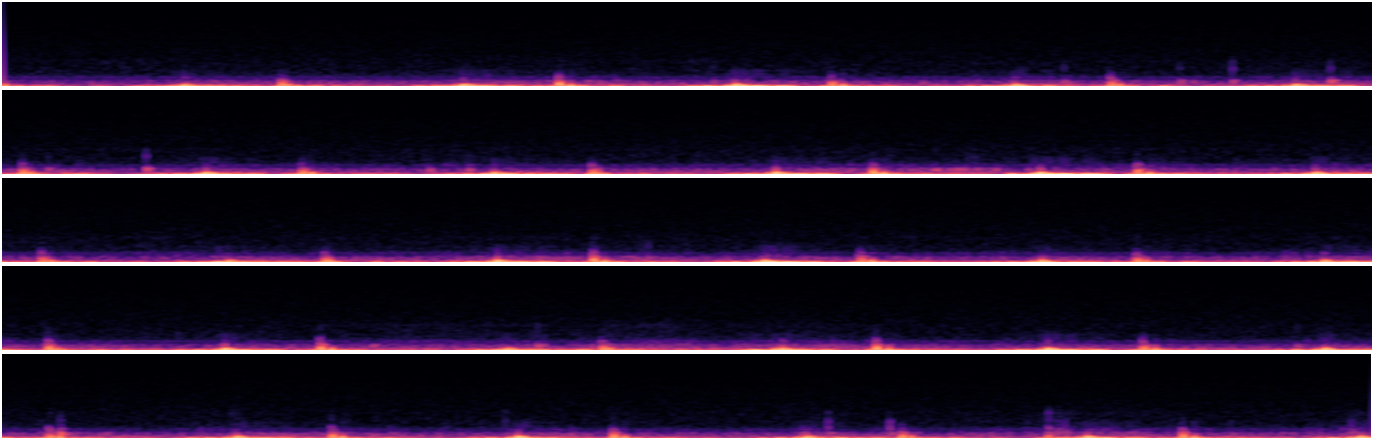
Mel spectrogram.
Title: Slowly heartbeat sounds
